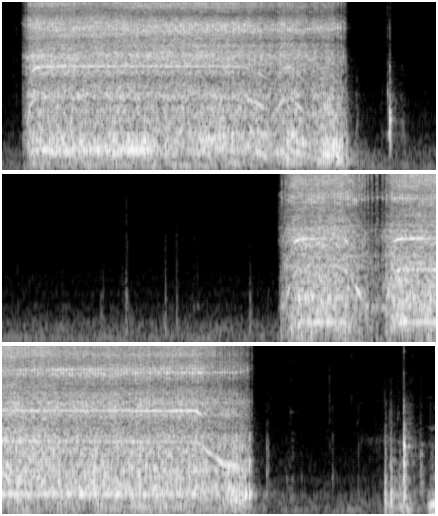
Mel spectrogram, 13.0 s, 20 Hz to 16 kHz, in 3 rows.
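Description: Power drill snugging down the mounting bolts on a coolant reservoir of a 2011-2023 Dodge Charger 3.6L V6, running in two long, loud, steady bursts with a quieter pause between them and a brief buzz at the end.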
